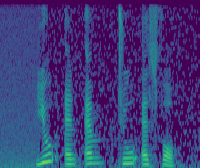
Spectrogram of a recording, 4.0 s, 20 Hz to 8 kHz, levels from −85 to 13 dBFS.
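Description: Speech, with overdone noise removal from 0.80 s onward: over-strong band gating empties the background into twinkling specks, unlike steady low-pass dulling.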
